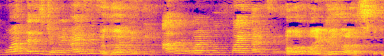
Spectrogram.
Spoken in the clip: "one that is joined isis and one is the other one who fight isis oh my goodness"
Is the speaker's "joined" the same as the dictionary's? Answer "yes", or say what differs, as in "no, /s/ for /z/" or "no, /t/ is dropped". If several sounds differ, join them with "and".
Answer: no, /d/ is dropped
